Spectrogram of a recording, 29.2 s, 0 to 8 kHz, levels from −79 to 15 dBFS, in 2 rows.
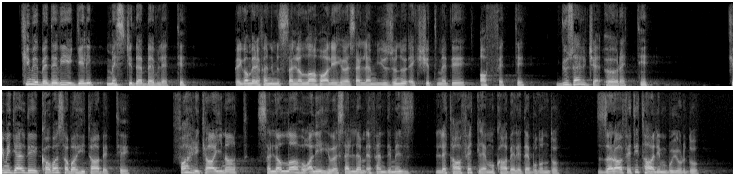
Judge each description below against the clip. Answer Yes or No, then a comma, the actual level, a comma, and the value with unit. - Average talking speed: No, slow, 70 wpm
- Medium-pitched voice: No, low, 130 Hz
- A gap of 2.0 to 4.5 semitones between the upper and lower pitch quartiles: No, average, 5.1 semitones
